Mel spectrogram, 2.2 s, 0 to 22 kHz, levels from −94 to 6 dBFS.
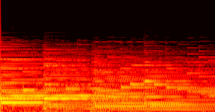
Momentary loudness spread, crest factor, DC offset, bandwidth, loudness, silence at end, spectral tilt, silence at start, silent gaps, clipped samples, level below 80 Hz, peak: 7 LU; 14 dB; under 0.1%; 5 kHz; -28 LUFS; 0 s; -10 dB/octave; 0 s; none; under 0.1%; -52 dBFS; -14 dBFS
